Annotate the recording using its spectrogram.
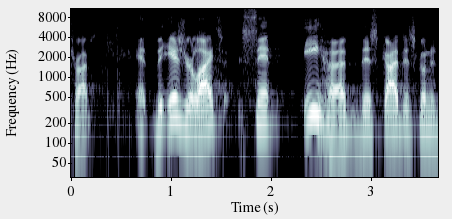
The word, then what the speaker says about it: Ehud: His name was pronounced correctly as Ehud, son of Gira.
